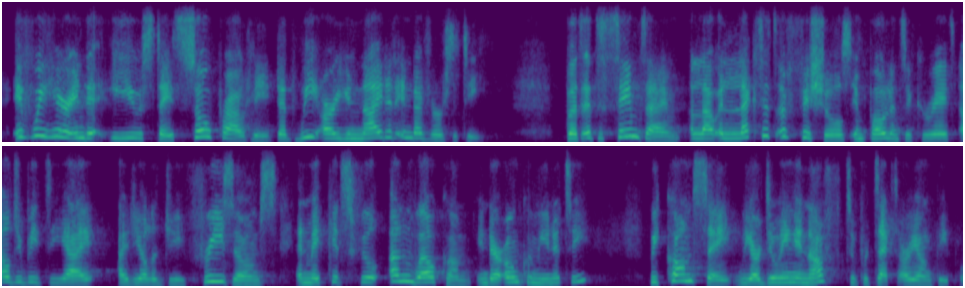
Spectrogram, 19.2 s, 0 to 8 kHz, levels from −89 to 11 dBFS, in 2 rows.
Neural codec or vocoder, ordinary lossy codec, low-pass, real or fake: none; Opus, 16 kbps; 7.2 kHz; real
